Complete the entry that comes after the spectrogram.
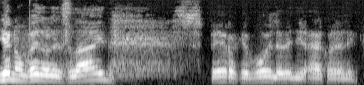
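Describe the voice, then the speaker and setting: A man's voice at a moderate pace, with fairly even intonation. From Italy. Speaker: university professor and researcher. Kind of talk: remote lecture presentation. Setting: video call from the US. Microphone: strong echo in headphones.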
